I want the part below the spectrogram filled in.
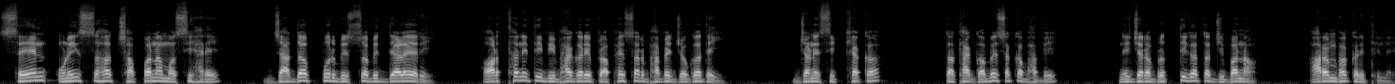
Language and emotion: Odia, neutral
